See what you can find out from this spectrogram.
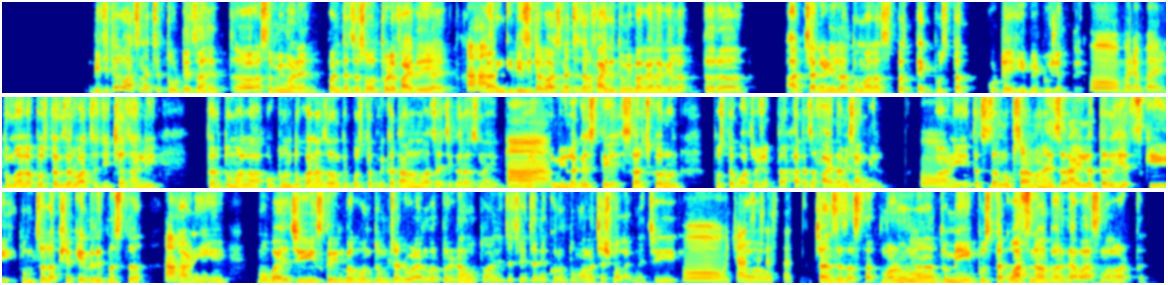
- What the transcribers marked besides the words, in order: other background noise; "तुम्ही" said as "तुम्हाई"; in English: "सर्च"
- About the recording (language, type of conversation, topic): Marathi, podcast, पुस्तकं वाचताना तुला काय आनंद येतो?
- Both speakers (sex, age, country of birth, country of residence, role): female, 40-44, India, India, host; male, 25-29, India, India, guest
